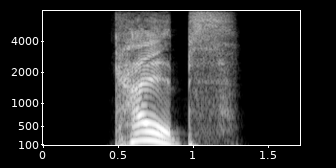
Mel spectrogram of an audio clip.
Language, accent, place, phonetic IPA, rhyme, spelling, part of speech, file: German, Germany, Berlin, [kalps], -alps, Kalbs, noun, De-Kalbs.ogg
- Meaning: genitive singular of Kalb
